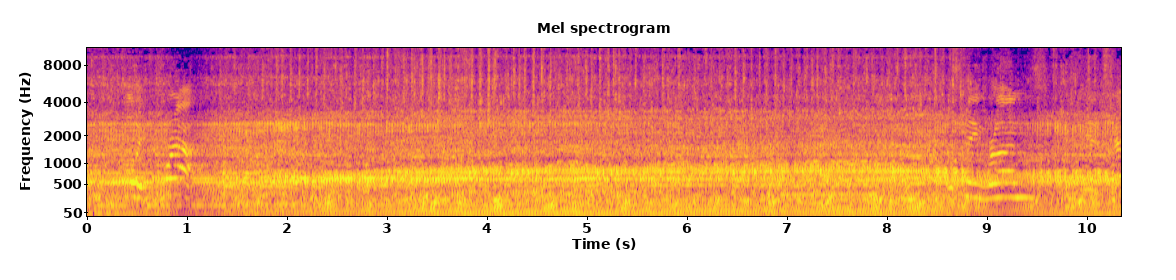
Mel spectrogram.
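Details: 1994 Mercury 5hp longshaft single-cylinder two-stroke outboard, said to have last run 5-7 years ago, first start with the plug back in, smoking, choke being backed to half: steady, even two-stroke buzz at constant idle, no misses or surging; running smoothly.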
